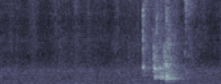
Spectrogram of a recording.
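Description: Water sloshing and splashing in a basin as a small dog is lathered and washed by hand, with one louder splash about one and a half seconds in, over a steady low hum.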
